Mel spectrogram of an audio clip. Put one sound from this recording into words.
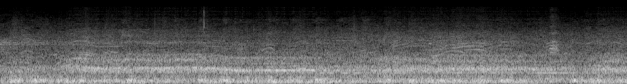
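A huge stadium crowd chants and sings loudly in unison.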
